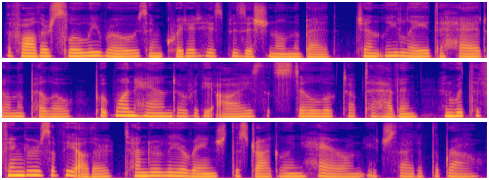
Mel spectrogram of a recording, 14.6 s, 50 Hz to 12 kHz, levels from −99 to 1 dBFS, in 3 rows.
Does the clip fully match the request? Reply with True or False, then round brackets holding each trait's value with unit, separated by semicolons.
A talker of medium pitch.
True (180 Hz)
